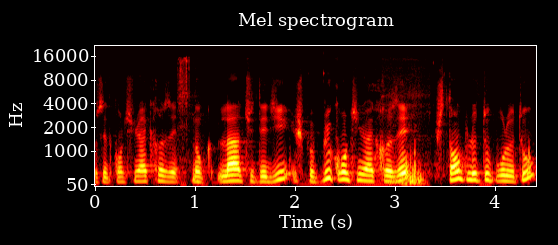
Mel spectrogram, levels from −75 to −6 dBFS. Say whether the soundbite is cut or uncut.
uncut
